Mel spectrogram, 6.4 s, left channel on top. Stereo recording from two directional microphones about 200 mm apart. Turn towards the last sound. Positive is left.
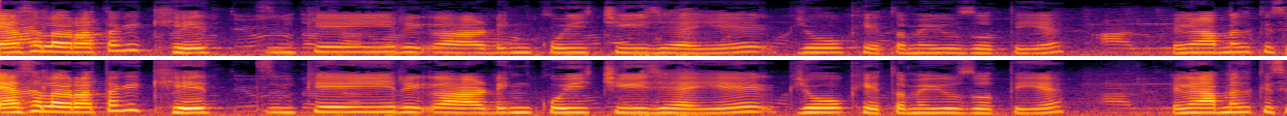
turn(degrees=-35)  # may be behind; listen again after turning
